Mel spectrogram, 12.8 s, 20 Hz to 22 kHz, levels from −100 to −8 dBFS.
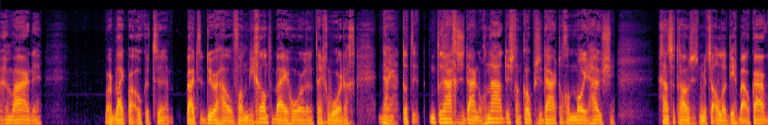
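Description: A brief smear just after "ook het", at 2.71 to 2.76 s, and a shorter wobble at 4.80 to 4.83 s are short concealed packet loss: about 20 ms of speech arrived too late each time, and the receiver extended the preceding sound before blending back.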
